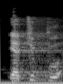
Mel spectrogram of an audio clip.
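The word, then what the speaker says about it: يجبّ: Itu bacanya bukan yajibu tapi apa? Yajubbu a yaqtou.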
